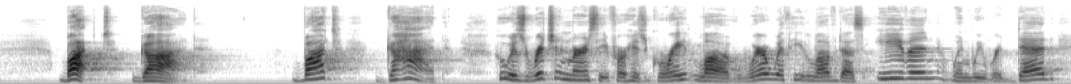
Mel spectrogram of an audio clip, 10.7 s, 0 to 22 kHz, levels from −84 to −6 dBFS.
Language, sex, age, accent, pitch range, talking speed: English, female, 60-79, American, 175-240 Hz, 125 wpm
